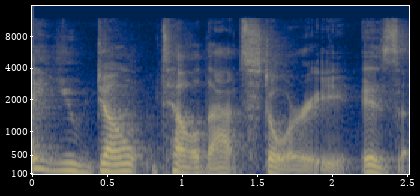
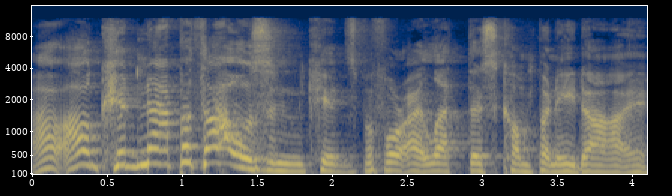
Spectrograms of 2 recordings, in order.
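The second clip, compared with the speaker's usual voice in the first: loud, high, belted character voice, pitched up; 5 semitones higher, 7 dB louder than usual. Quoting a line from Monsters, Inc.: Mister Waternoose voice. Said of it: "the voice of Mister Waternoose".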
